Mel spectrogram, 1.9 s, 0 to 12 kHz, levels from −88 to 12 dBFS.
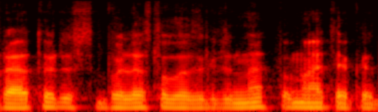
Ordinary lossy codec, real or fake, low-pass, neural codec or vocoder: Opus, 16 kbps; fake; 10.8 kHz; vocoder, 48 kHz, 128 mel bands, Vocos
